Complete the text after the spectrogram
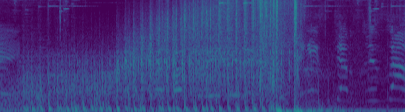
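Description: An assault rifle fires.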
